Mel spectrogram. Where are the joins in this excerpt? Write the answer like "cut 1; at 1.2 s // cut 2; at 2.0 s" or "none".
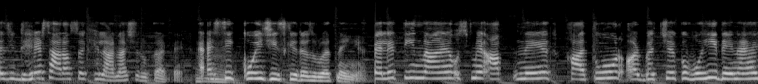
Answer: cut 1; at 1.8 s // cut 2; at 3.7 s // cut 3; at 5.6 s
